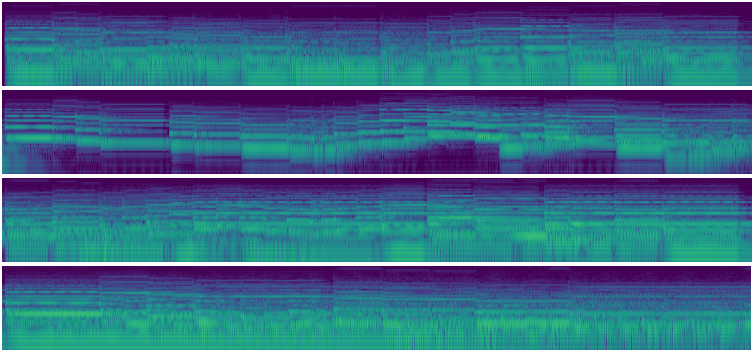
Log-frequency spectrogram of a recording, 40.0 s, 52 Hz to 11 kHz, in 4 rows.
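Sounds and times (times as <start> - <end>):
fughetta piece: 0.0 - 39.9.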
